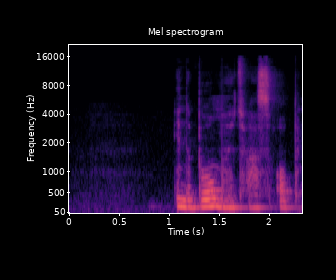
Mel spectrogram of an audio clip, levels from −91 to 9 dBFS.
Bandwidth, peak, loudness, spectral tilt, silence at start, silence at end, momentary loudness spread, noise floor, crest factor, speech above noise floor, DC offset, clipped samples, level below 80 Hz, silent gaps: 16 kHz; -16 dBFS; -32 LUFS; -6 dB/octave; 1.05 s; 0 s; 6 LU; -65 dBFS; 16 dB; 34 dB; under 0.1%; under 0.1%; -72 dBFS; none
